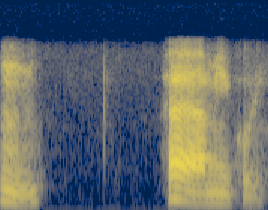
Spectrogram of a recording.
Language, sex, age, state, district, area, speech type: Bengali, male, 18-30, West Bengal, Kolkata, urban, conversation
